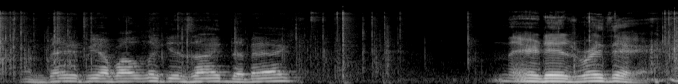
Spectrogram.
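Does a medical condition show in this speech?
Yes: Friedreich's ataxia.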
